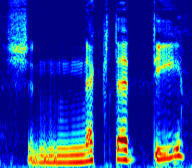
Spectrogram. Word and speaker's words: Schenectady: Schenectady. – Yeah, that's you nailed it.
